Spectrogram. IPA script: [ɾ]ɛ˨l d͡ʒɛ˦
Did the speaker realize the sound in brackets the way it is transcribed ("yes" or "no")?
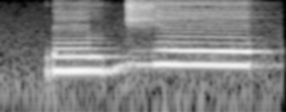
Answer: yes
